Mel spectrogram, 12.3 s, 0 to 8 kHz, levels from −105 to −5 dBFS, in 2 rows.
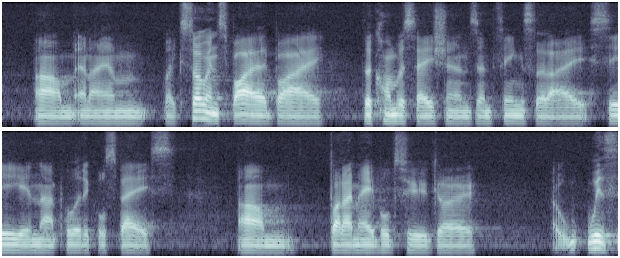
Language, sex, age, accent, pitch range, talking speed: English, male, 20-39, Australian, 95-100 Hz, 125 wpm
